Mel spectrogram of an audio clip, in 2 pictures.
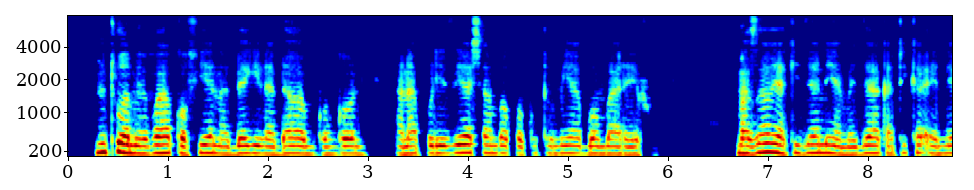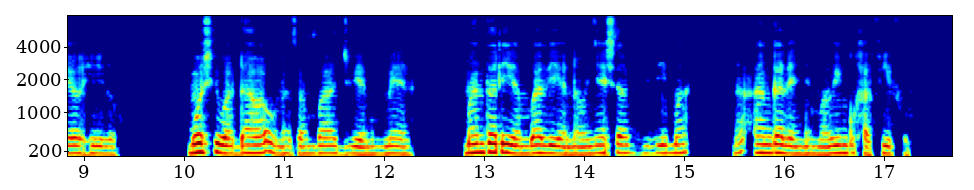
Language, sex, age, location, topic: Swahili, male, 18-24, Kisii, health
